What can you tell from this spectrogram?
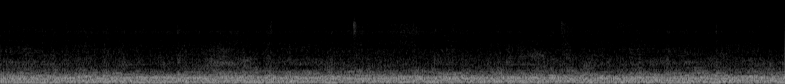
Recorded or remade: remade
